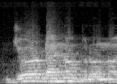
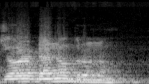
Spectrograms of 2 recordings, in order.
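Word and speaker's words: Giordano Bruno: उसका नाम है, इसकी एग्जैक्ट प्रोनाउंसिएशन है, लिख लें, जॉर्डानो ब्रूनो जो है इसका नाम है। ये जैज साउंड ये देता है, जॉर्डानो ब्रूनो।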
